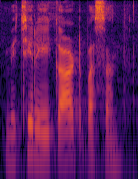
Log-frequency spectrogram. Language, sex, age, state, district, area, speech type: Kashmiri, male, 18-30, Jammu and Kashmir, Pulwama, urban, read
